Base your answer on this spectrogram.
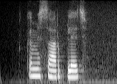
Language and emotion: Russian, neutral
